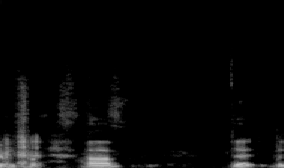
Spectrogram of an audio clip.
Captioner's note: laughs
